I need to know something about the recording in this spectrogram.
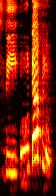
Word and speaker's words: bow: is bow you see the spelling of go and bow is same that is b o w we just pronounce them differently the first one is bow that is to bend we all bow in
